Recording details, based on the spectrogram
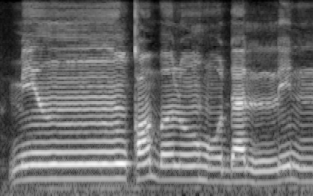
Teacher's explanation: Ini nun yang bertasydid masuk kepada tingkatan gunnah yang pertama. Maka membaca nun yang bertasydid harus lebih sempurna, lebih lama daripada nun sukun bertemu dengan qaf.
